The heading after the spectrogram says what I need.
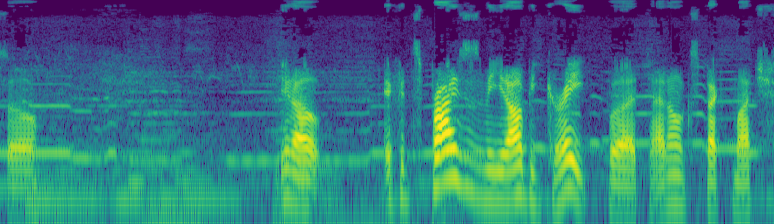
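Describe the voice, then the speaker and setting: Male gaming streamer, mid-pitched, casual, rambling commentary, game music behind. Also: sing-song, a little slow, poor audio. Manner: rambling, informal.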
